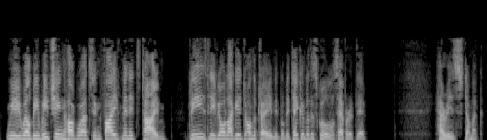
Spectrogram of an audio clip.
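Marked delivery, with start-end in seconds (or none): 0.1-7.3 high, projected announcement voice; train announcer. A narrator's reading. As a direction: announce it to a whole train in a raised pitch. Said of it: "A voice echoed through the train".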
